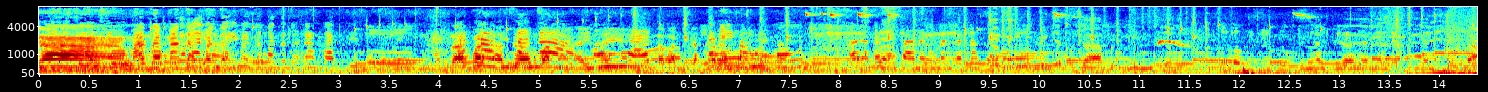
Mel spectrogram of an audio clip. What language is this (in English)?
Indonesian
